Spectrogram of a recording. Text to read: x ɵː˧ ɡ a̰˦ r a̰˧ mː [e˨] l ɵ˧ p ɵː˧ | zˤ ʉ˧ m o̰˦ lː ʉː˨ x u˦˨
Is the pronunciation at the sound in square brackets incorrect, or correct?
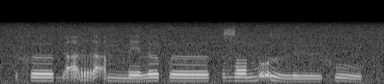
correct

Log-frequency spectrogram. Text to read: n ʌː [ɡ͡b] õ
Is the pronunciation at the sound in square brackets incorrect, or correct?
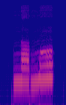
incorrect: ŋ͡m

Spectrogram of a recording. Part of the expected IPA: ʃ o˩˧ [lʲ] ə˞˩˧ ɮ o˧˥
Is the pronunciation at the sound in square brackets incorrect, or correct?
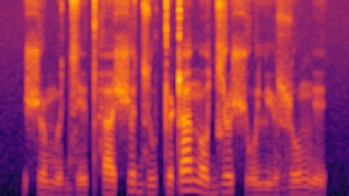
correct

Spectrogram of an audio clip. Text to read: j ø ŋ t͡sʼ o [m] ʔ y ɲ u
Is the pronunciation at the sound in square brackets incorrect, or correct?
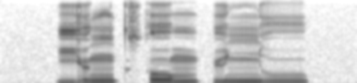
correct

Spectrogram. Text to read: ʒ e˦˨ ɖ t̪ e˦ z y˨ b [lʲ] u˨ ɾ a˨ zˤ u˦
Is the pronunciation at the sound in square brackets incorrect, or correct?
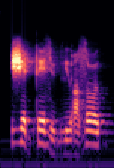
correct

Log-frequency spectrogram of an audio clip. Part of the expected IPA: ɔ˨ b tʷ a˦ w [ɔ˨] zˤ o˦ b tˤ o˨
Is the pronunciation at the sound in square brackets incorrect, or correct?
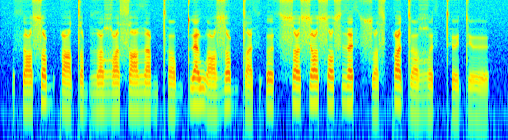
correct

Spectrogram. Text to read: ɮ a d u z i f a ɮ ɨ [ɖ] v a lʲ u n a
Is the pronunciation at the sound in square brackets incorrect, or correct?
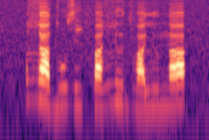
incorrect: d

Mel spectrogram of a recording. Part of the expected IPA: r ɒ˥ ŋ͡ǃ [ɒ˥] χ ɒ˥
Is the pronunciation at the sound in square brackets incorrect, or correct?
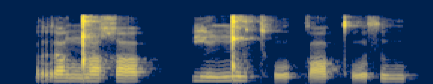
correct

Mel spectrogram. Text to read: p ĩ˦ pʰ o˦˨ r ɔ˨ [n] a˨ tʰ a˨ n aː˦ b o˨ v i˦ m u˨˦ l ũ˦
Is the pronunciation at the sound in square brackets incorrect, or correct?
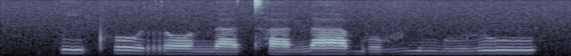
correct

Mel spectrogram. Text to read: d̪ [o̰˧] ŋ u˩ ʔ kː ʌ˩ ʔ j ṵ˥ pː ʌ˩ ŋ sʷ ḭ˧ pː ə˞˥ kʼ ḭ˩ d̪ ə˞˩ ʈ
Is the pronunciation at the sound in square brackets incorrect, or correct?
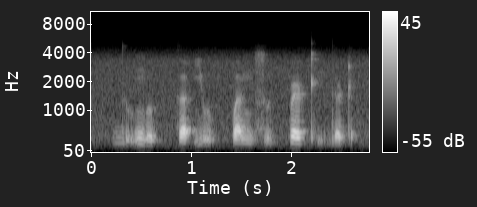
incorrect: ṵ˧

